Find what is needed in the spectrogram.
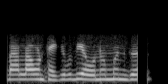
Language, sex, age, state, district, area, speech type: Bodo, female, 18-30, Assam, Udalguri, urban, conversation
